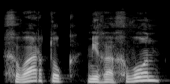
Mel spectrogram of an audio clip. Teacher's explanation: В этих говорах, которые мы будем слушать, отсутствует фонема «ф».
